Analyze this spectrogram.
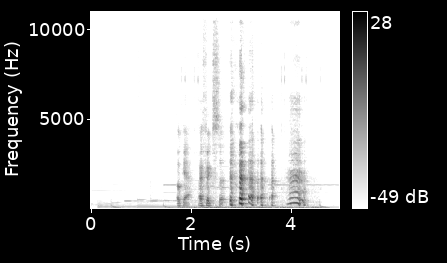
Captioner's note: laughs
